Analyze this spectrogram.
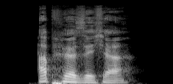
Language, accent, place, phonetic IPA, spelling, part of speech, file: German, Germany, Berlin, [ˈaphøːɐ̯ˌzɪçɐ], abhörsicher, adjective, De-abhörsicher.ogg
- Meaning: secure, bugproof (of rooms or equipment)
